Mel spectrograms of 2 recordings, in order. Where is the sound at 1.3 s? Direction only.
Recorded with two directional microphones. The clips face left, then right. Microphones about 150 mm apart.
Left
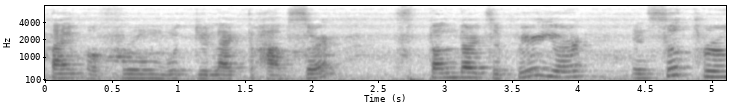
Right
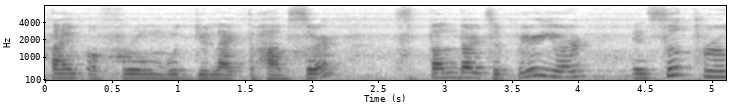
30° right (ahead or behind).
